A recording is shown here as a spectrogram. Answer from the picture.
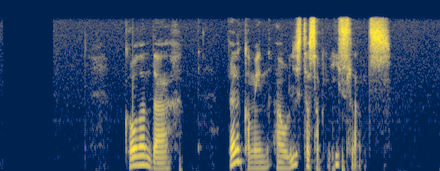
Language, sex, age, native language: Icelandic, male, 20-29, Polish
